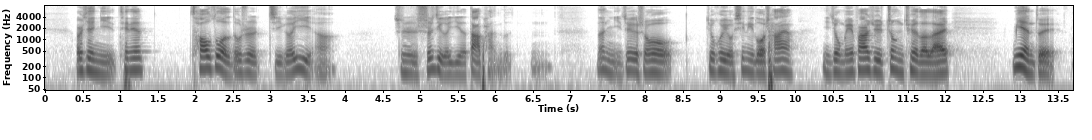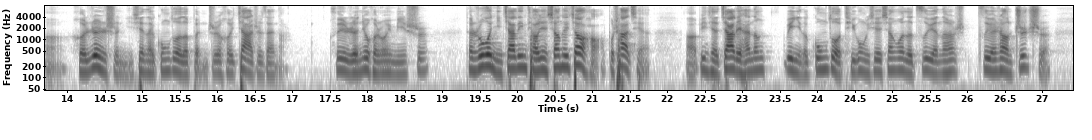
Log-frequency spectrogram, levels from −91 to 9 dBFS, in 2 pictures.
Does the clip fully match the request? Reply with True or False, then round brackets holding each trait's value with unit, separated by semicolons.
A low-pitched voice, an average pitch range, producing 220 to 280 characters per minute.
False (150 Hz; 3.3 semitones; 260 characters per minute)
